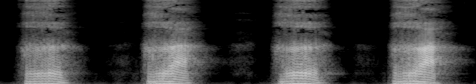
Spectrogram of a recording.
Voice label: Voiced Uvular Fricative

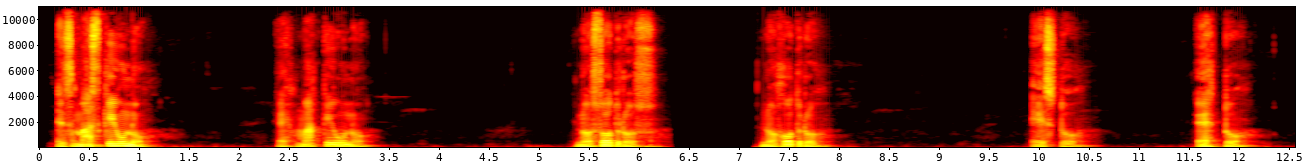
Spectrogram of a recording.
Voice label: Dialectal S drop

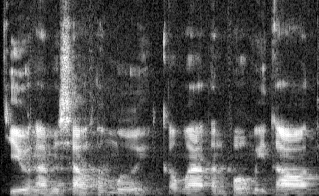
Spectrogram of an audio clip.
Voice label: vietnamese slow; Ho Chi Minh City, Vietnam

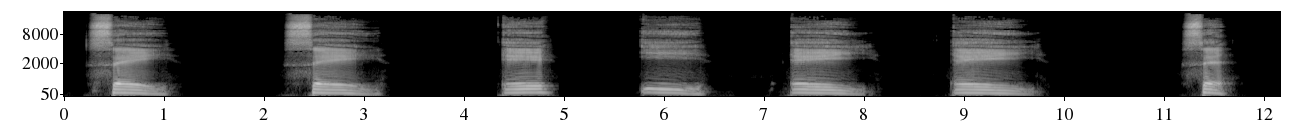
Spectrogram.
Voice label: E diphthong example

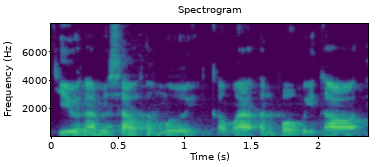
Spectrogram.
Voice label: vietnamese phrase

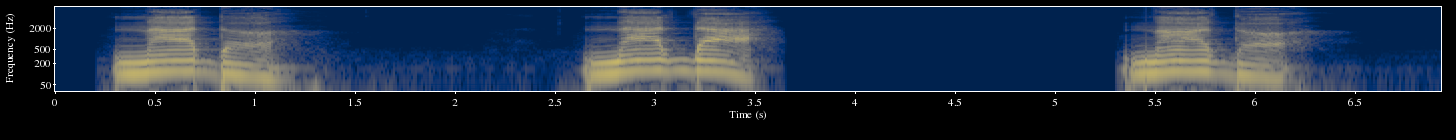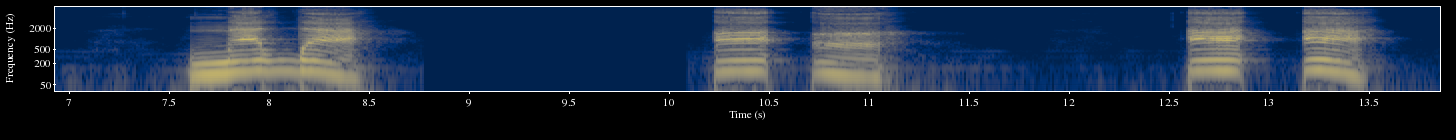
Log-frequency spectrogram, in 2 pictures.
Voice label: English Vowel Reduction Example

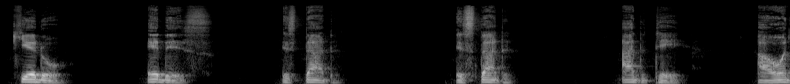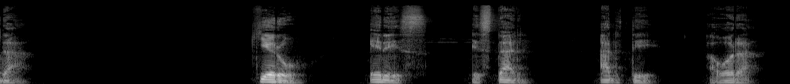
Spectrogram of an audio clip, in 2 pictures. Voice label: spanish r d words

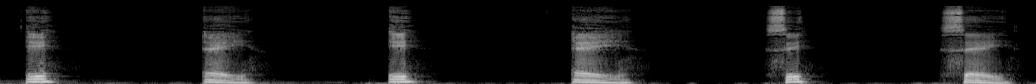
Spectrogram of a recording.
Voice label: French e vs English ei

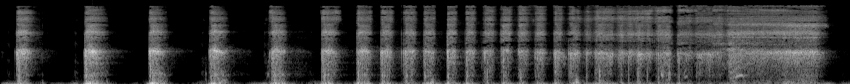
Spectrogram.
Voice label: Uvular K sound; Uvular Bootcamp

